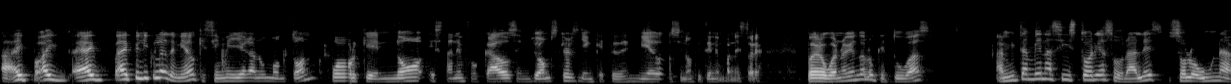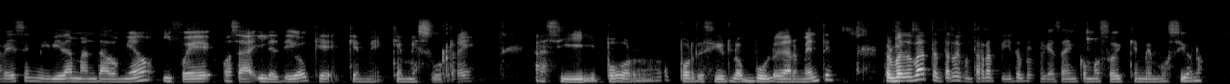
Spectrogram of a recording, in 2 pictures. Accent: Antigua Guatemala, Sacatepéquez, Guatemala; yo soy de Antigua

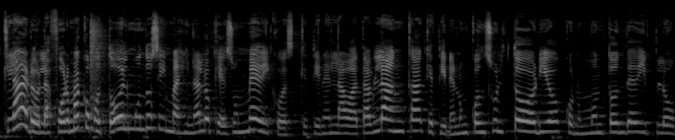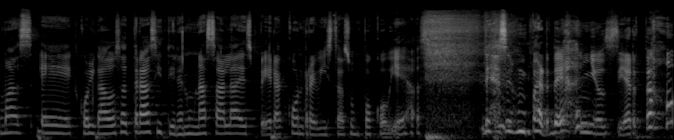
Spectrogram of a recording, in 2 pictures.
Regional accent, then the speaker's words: Colombia; moved away as an adult; also born or lived in Bogotá, Colombia; now in Dominican Republic; yo soy médica colombiana

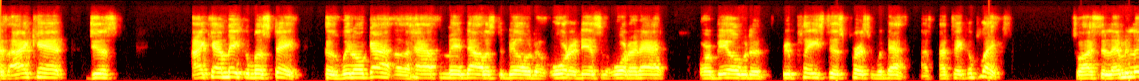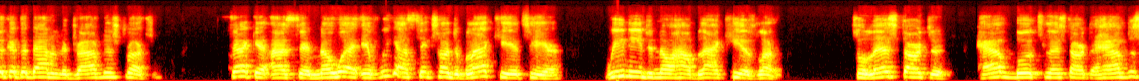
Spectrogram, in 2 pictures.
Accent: Detroit, Michigan, United States; grew up and raised in the metropolitan Detroit area

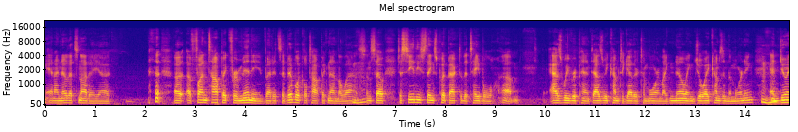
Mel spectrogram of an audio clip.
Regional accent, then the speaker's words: the South, United States; I'm from the South. I'm military. My father was military.

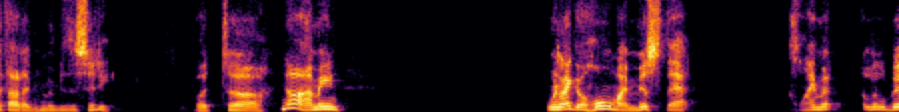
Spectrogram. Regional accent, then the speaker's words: Sterling, Kansas, United States; moved away as an adult; now in Penn Yan, United States; my hometown, Sterling, Kansas, was all agriculturally based. Obviously, there weren't any vineyards, but it was all cash crop and cattle.

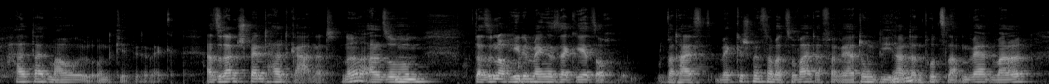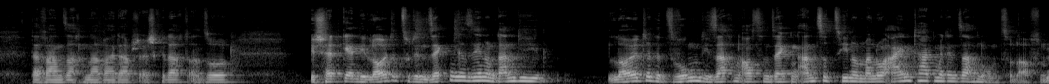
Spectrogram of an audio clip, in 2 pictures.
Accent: Germany; bin Deutscher

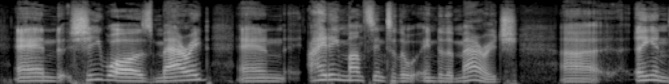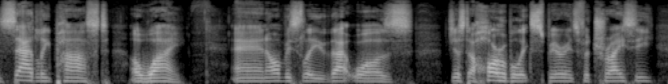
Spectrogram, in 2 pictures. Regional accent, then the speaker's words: Newcastle, New South Wales, Australia; moved away as an adult; now in Birmingham, United Kingdom; originally, we're from Newcastle.

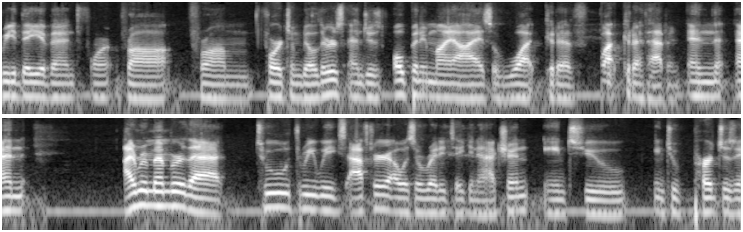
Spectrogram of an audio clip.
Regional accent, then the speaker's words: Colombia; moved away as an adult; now in United States; I'm from Colombia, I'm from South America

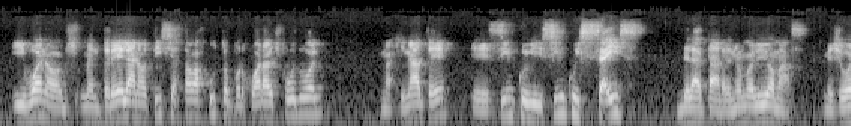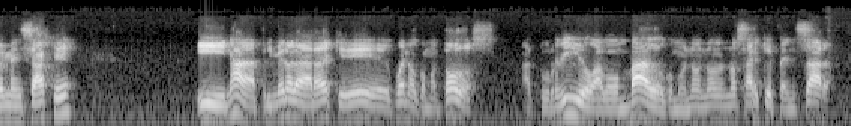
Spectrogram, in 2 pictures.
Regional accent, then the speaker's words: Argentina; now in Naples, Italy; uno como siendo argentino, al venir acá, ah. eh, ves lo querido que es Diego

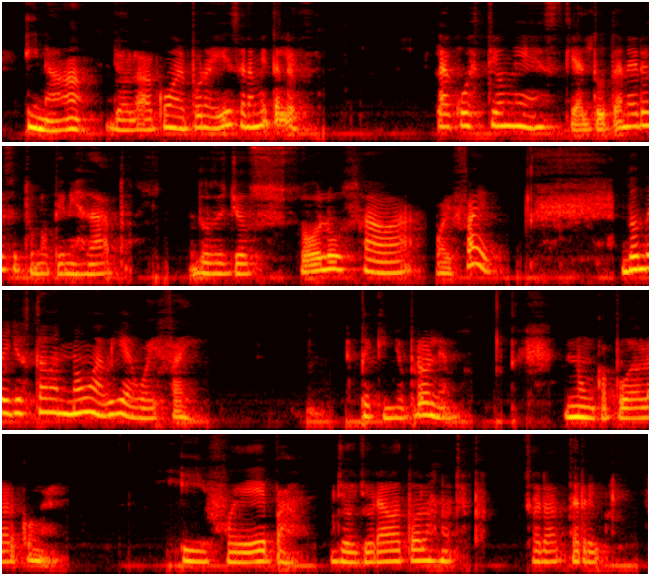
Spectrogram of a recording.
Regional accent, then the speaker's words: Barquisimeto, Lara, Venezuela; yo soy de Barquisimeto.

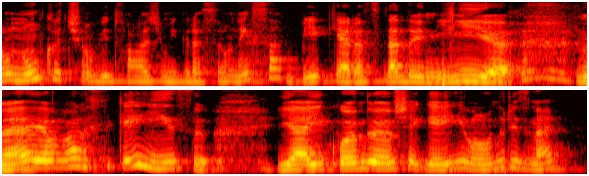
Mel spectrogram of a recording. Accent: Salvador, Bahia, Brazil; moved away as an adult; now in Ireland; Sou de Salvador, Bahia. sou de Salvador, Bahia.

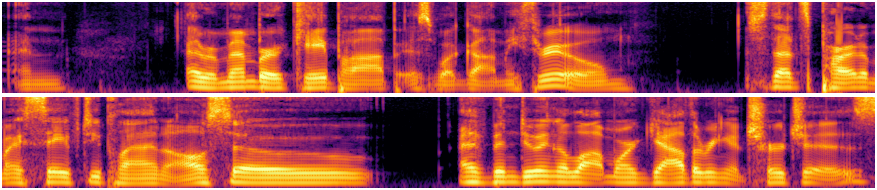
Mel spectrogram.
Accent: Brookings, Oregon, United States; moved away; my hometown, and I'll just let you Google Brookings, Oregon

